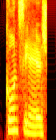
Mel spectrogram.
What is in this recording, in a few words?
"concierge", Indian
